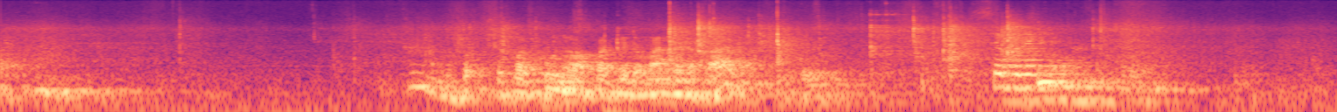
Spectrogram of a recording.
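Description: An elderly man speaks calmly nearby.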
